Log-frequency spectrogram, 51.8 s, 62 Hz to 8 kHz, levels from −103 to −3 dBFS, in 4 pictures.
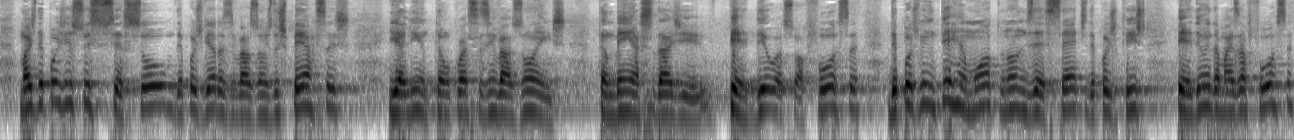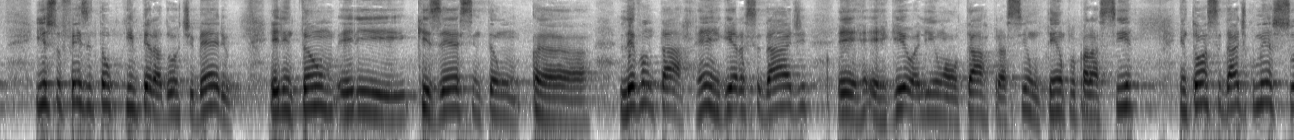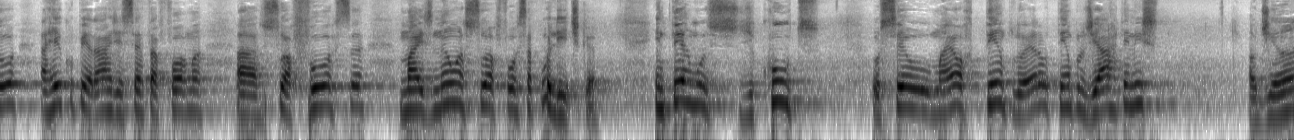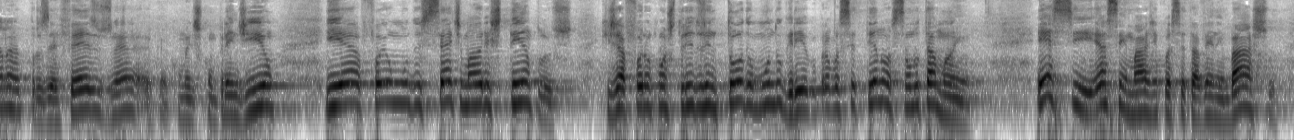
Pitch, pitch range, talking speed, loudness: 195 Hz, 170-220 Hz, 160 wpm, -18 LUFS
